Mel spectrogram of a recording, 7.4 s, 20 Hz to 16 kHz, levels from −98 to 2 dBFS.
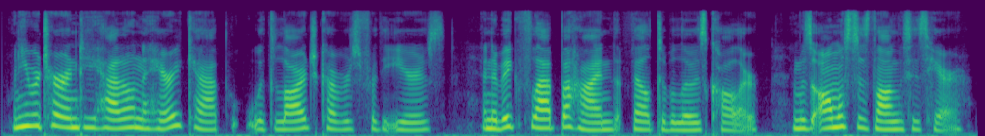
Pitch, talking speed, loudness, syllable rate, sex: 230 Hz, 275 wpm, -18 LUFS, 6.5 syllables/s, female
